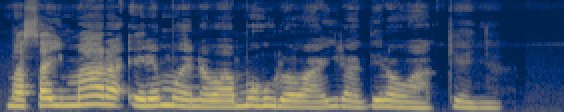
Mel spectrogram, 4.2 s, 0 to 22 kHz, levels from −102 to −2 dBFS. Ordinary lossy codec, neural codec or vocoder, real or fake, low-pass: none; none; real; none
